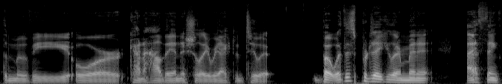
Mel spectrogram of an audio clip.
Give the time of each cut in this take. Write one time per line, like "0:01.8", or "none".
none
